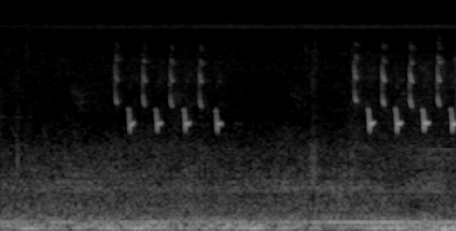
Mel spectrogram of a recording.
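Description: A bird singing, two runs of quick repeated two-part notes, about three a second, the first about a second in and the second near the end, over a low steady hum.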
